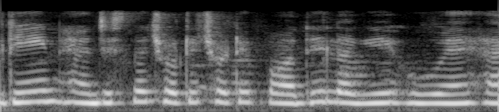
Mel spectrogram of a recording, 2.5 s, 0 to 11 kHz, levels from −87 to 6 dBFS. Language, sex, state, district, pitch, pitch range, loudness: Hindi, female, Punjab, Fazilka, 285 Hz, 275-300 Hz, -13 LUFS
